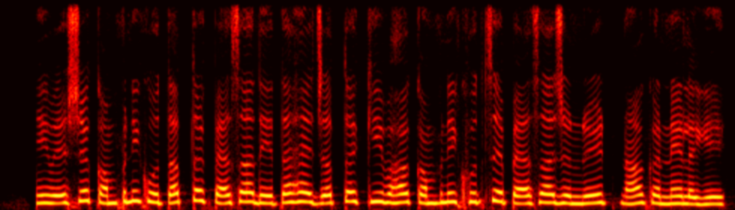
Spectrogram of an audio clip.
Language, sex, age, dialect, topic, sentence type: Hindi, female, 51-55, Garhwali, banking, statement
